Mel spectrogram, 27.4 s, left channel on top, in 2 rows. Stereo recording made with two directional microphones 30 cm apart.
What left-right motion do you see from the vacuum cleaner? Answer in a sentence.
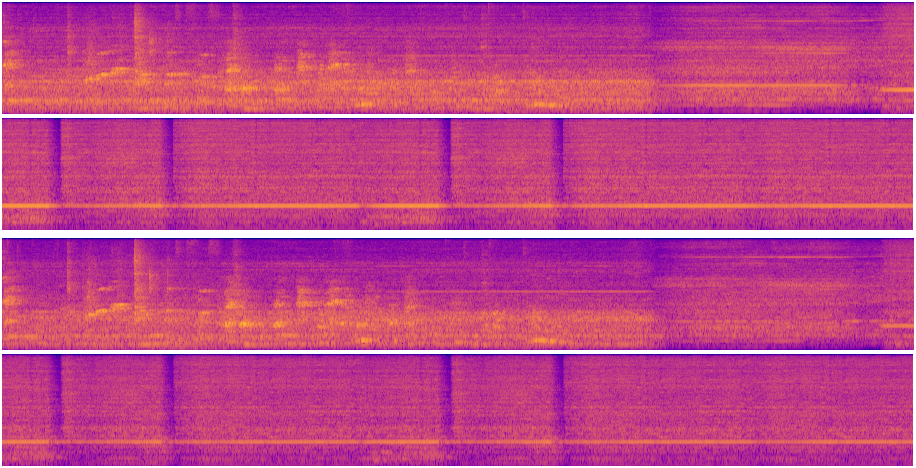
In this clip you hear the vacuum cleaner stay in one place.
